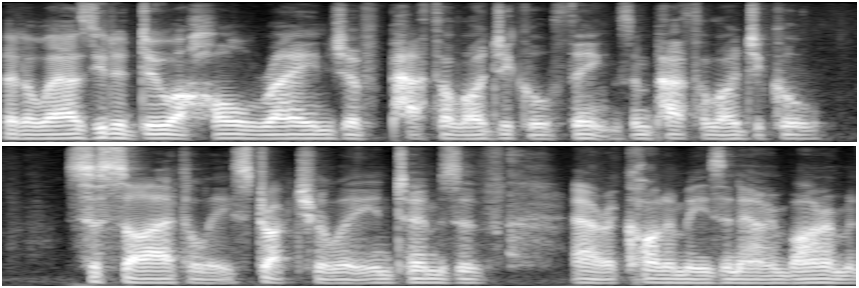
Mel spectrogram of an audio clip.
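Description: A man's very deep, low voice in an Australian accent, fairly quick and monotone with flat intonation, on a very clean recording with a silent background. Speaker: museum anthropologist and author. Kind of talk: casual chat.

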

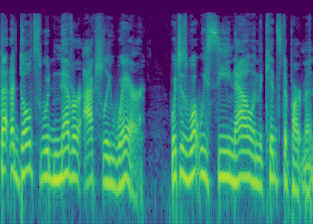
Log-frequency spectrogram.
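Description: A woman has an unremarkable speaking voice, fairly low in pitch with ordinary pitch variation, at a moderate pace. The sound is dry and close with no echo, on a very clean recording with a silent background. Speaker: podcast host. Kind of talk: scripted narration.

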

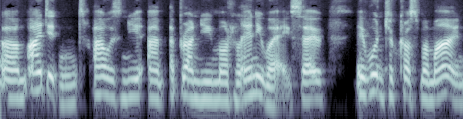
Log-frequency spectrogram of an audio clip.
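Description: Against a quiet background, a woman uses a plain, everyday voice, fairly low in pitch with ordinary pitch variation, at a fairly quick pace. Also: dry, close sound with no echo. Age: 60s. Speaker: model. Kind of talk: interview.

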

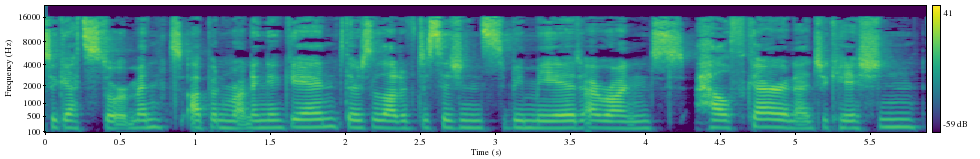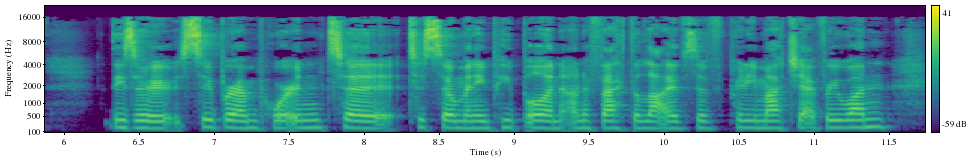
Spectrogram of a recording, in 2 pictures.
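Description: In a Northern Irish accent, the speaker keeps a monotone, flat intonation at a moderate pace with hardly any pauses, on a very clean recording with a silent background. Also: woman. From Northern Ireland. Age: 20s. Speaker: interviewee. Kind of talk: interview.

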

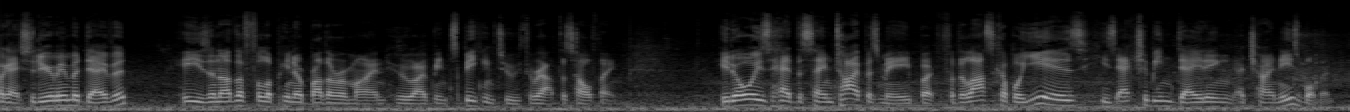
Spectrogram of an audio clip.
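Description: Over noticeable background noise, a man of medium pitch talks at a very fast pace with lively intonation. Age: 30s. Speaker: podcast co-host. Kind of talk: documentary-style podcast narration and chat.

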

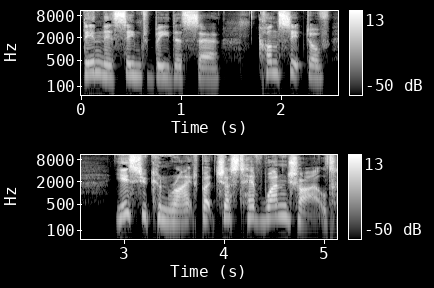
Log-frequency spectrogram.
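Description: Over a silent background in a very clean recording, a woman talks at a fairly quick pace in a normal speaking voice with ordinary pitch variation, the sound dry and close with no echo. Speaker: radio interviewer. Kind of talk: interview questions.

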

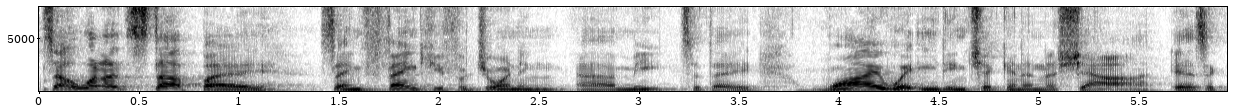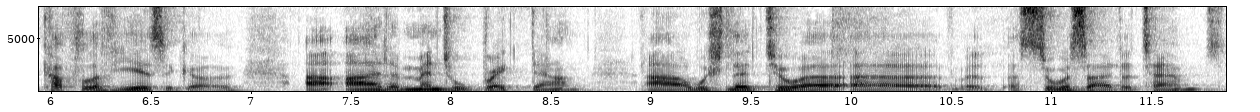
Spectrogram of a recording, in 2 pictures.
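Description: On a very clean recording with a silent background, a man speaks with a New Zealand accent. His pace is moderate and his pitch variation ordinary. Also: medium pitch for a man. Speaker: podcast host and comedian. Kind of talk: casual interview chat about mental health.

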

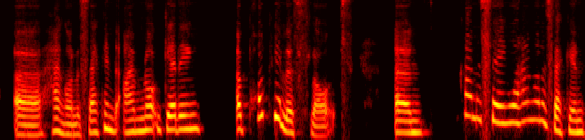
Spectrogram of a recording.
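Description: In a British accent, a woman with a dark, mellow tone talks at a fairly quick pace with very wide pitch swings, in a dry, close sound with no echo. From UK. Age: 40s. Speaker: diversity consultant and lawyer. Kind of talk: interview.

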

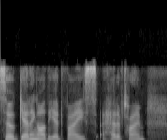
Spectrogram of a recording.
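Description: A woman with a Canadian accent has a plain, everyday voice, fairly low in pitch with ordinary pitch variation. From Canada. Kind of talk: radio interview.

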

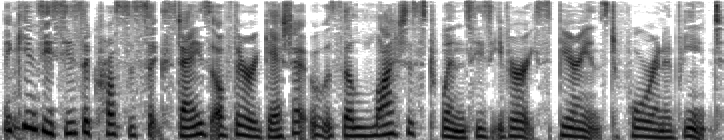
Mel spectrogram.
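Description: In a New Zealand accent, a woman speaks at a fairly quick pace and medium pitch with lively intonation, on a very clean recording with a silent background and a dry, close sound with no echo.

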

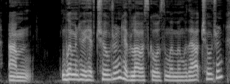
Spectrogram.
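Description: A woman with a New Zealand accent speaks at a moderate pace, her pitch very deep and low with ordinary variation. Her tone is dark and mellow, and the recording is very clean with a silent background. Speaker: financial author and radio columnist. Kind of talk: casual radio chat about money. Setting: radio studio.

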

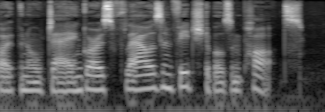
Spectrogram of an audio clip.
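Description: In a very clean recording with a silent background, a woman with a New Zealand accent speaks at a moderate pace. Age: 30s. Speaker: writer. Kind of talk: reading aloud.

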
